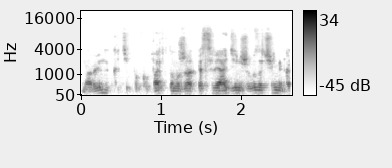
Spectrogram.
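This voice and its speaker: This is a man's voice. It sits at a fairly low pitch. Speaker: live stream guest; guest. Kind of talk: casual chat. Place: home room.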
